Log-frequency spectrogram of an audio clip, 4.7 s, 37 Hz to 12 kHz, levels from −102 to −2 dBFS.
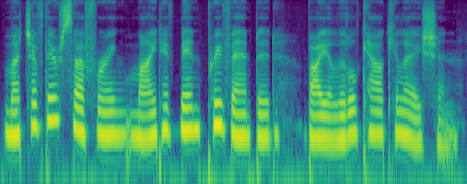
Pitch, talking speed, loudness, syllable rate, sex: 180 Hz, 155 wpm, -17 LUFS, 4.6 syllables/s, female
